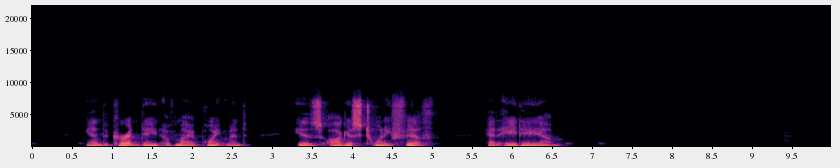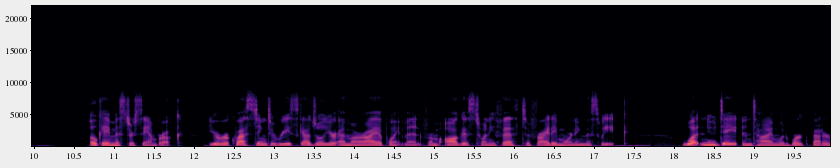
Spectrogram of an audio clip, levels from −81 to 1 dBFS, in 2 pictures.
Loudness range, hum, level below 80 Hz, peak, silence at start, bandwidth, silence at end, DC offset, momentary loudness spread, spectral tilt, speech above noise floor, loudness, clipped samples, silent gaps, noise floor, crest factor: 11 LU; none; -64 dBFS; -12 dBFS; 0.65 s; 8.4 kHz; 0 s; under 0.1%; 15 LU; -6 dB/octave; over 58 dB; -33 LUFS; under 0.1%; none; under -90 dBFS; 22 dB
